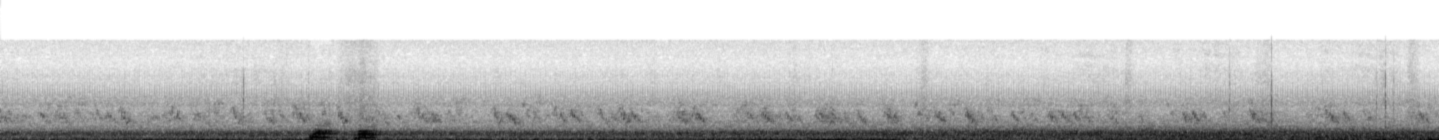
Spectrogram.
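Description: A dog barking twice in quick succession about three seconds in, over a steady low hum.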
